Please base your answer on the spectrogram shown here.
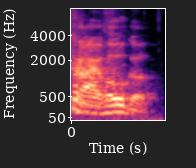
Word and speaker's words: Cuyahoga: Yeah, how I did you said pronounce it? Cuyahoga.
